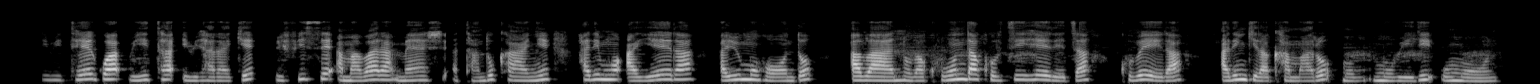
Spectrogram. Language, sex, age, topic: Rundi, female, 18-24, agriculture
